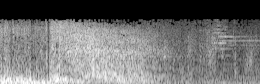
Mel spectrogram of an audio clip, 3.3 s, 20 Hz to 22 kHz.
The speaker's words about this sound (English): 500 pounds of high explosive blew the bodies of the two men high into the air.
